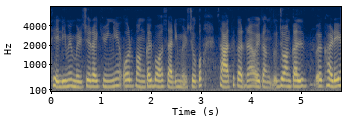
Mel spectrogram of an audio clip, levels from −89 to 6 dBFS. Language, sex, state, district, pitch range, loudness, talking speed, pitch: Hindi, female, Bihar, Bhagalpur, 205-225 Hz, -16 LUFS, 240 wpm, 215 Hz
